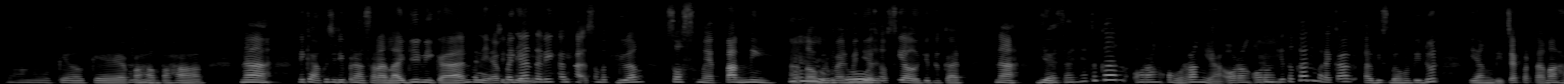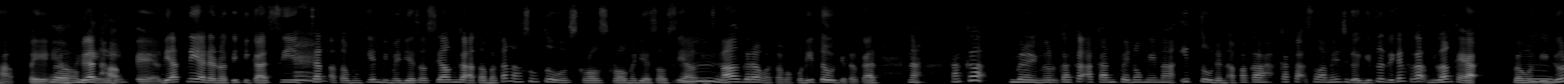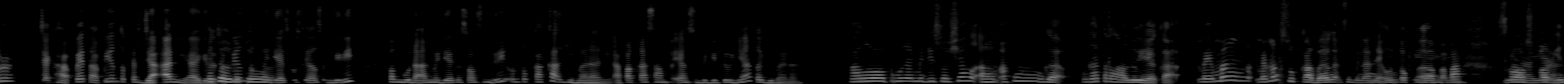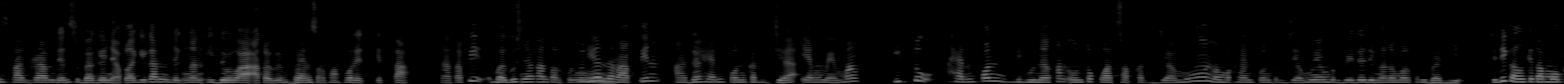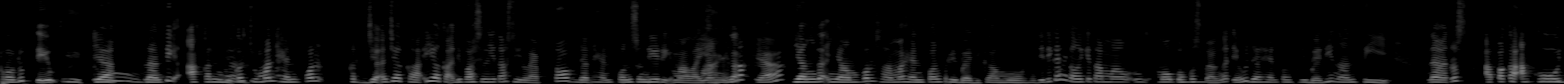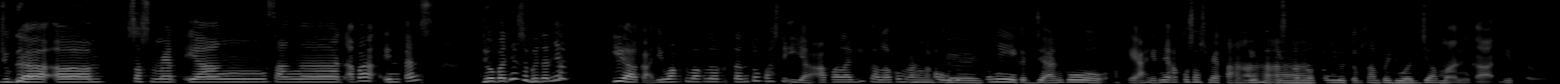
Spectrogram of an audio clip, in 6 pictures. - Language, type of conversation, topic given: Indonesian, podcast, Kebiasaan pagi apa yang membuat Anda lebih produktif dan sehat?
- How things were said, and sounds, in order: chuckle; in English: "chat"; chuckle; in English: "scroll-scroll"; in English: "scroll-scroll"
